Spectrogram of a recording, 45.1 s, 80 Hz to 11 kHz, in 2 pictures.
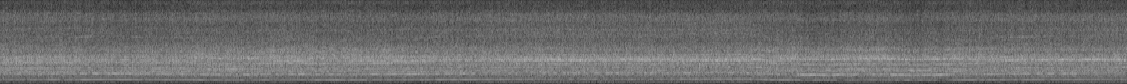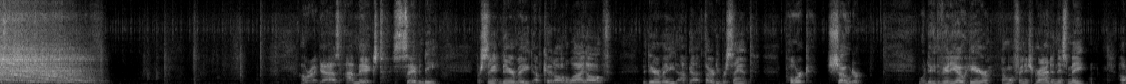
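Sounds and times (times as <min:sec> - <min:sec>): electric meat grinder whining: 0:00.0 - 0:24.7.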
